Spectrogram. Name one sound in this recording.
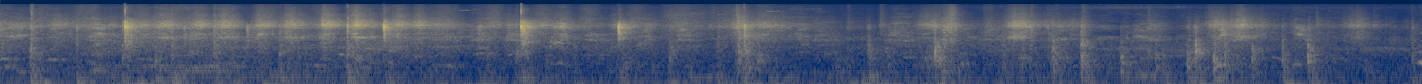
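Bodies shuffle and thump softly on a stage floor.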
